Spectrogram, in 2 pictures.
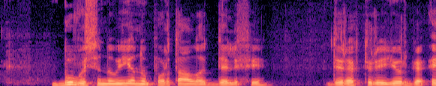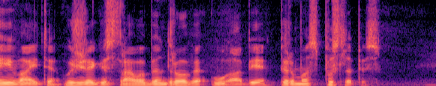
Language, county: Lithuanian, Kaunas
